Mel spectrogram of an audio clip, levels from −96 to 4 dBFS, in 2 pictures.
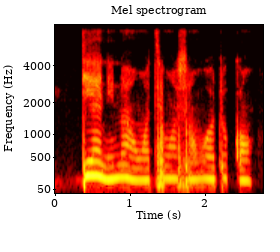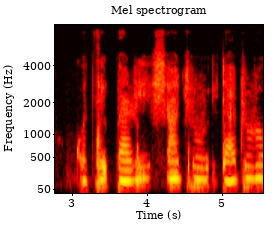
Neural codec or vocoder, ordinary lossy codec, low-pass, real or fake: none; none; 7.2 kHz; real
